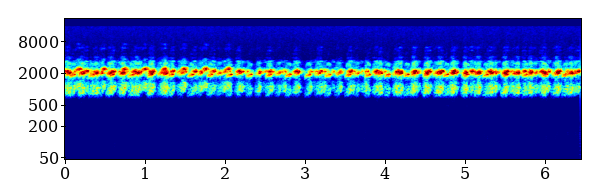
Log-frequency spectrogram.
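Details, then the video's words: Tree frogs singing by night at a forest pond in north-east Italy in mid-April. Many frogs give rapid-fire, clacking croaks, nearly three a second, in a dense overlapping chorus with steady loudness throughout. "relaxing forest pond by night with singing tree frogs"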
